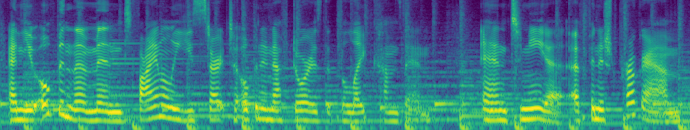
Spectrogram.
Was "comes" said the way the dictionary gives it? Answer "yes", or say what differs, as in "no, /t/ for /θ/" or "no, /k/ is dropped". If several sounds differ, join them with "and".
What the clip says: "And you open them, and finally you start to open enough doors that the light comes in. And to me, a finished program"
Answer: yes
